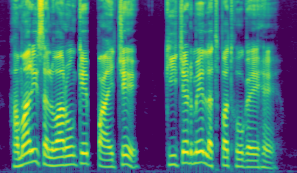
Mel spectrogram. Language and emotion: Hindi, neutral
